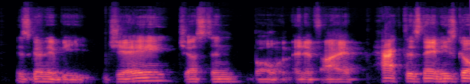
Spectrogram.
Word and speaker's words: Boyum: It is Boyum. So it's Boyum. exactly how it's spelled. It's like boy, but it's okay.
